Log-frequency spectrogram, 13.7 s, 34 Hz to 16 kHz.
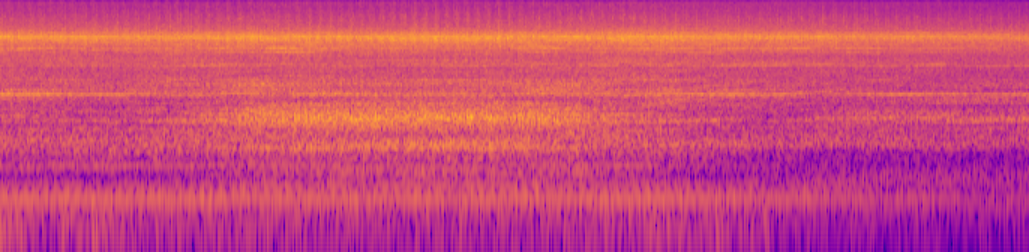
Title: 4.0L TRD Supercharger Noise at Idle (at operating temperature)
